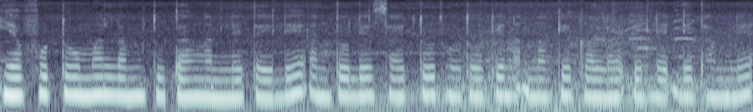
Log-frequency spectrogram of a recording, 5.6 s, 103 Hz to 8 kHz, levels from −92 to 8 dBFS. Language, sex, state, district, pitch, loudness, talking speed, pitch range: Wancho, female, Arunachal Pradesh, Longding, 195 Hz, -13 LUFS, 190 wpm, 190-200 Hz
